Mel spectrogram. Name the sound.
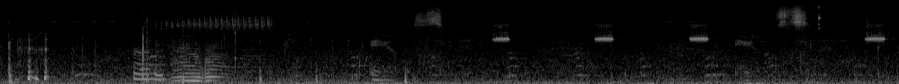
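swarm of bees buzzing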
